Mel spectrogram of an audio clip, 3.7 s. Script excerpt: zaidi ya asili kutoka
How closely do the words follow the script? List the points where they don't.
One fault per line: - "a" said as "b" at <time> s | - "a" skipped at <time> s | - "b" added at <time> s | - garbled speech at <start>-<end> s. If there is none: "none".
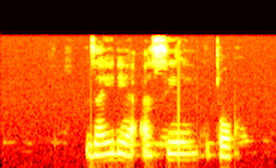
none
